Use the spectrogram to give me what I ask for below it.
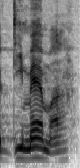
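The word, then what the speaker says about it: Limema: My name is Dimema, just a slight correction. In Sesotho, an L-I is pronounced D.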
